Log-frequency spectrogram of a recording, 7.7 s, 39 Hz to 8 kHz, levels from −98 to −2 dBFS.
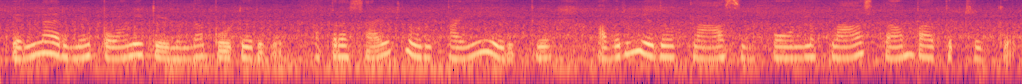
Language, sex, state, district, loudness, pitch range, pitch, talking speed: Tamil, female, Tamil Nadu, Kanyakumari, -16 LUFS, 205-240 Hz, 215 Hz, 140 wpm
